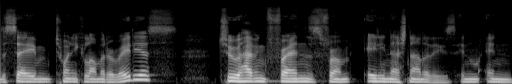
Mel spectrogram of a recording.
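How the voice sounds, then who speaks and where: A man with an Indian accent at medium pitch, dark and mellow in tone, with ordinary pitch variation and a moderate pace, in a dry, close sound with no echo on a very clean recording with a silent background. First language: Hindi. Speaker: podcast host. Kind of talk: casual interview chat. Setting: in person. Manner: halting, many fillers and repetitions.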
